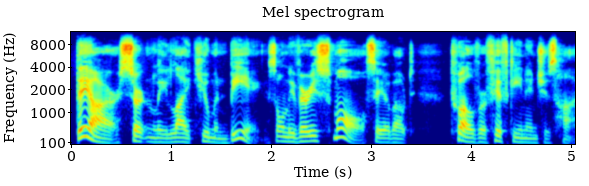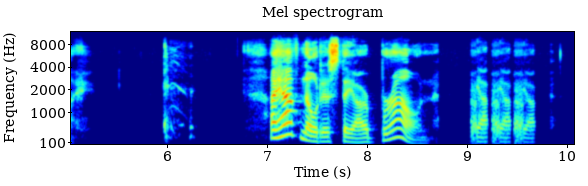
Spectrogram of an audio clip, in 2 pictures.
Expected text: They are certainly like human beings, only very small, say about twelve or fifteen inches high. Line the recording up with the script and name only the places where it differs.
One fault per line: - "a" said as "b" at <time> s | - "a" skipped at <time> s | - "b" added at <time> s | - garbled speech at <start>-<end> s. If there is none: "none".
- "I have noticed they are brown" added at 7.0 s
